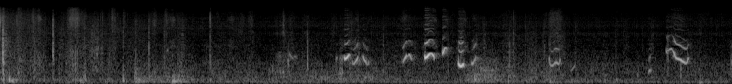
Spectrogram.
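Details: Puppy giving a cluster of thin, high, rising-and-falling whimpering squeals in the middle of the stretch, then a last pair near the end, over soft handling rustles and clicks.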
